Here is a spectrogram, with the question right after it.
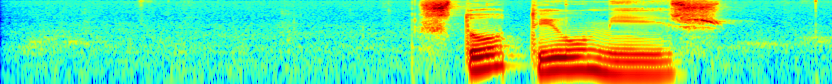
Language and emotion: Russian, neutral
